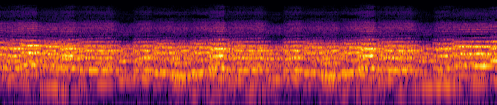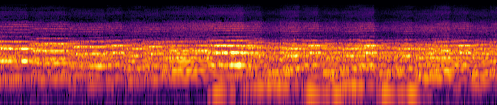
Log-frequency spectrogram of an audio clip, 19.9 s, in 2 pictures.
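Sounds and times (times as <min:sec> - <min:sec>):
choir singing a choral arrangement: 0:00.0 - 0:19.8.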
